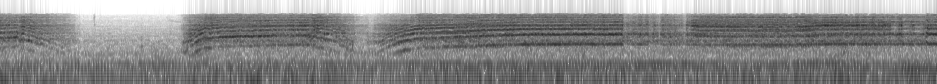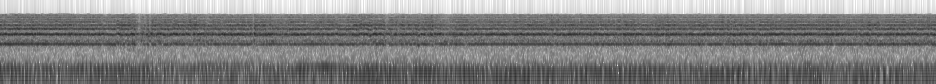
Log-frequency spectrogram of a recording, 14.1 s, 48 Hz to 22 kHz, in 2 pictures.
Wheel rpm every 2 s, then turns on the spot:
80, 160, 220, 230, 240, 230, 230.
none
